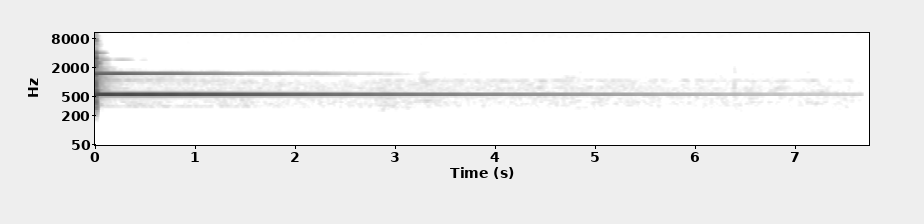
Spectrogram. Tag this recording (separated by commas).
Glass, clink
